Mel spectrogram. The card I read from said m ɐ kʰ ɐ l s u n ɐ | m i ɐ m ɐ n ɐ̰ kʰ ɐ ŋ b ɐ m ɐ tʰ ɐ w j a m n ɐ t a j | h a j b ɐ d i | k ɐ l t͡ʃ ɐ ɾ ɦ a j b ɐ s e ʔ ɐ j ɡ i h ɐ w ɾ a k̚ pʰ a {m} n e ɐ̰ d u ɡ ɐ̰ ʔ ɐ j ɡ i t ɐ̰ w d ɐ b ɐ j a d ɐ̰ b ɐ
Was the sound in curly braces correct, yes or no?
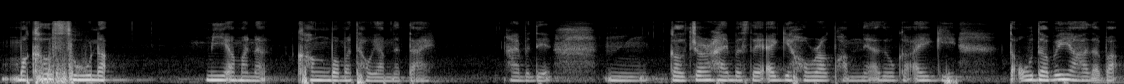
yes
